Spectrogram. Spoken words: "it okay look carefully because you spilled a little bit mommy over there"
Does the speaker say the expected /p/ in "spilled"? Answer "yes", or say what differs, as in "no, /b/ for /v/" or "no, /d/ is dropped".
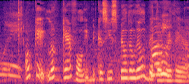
yes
